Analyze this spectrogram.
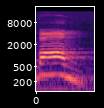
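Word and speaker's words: balm: कुछ word silent होते हैं, हम लिखते हैं बाम, बाम के अंदर एल नहीं बोलते हम।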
